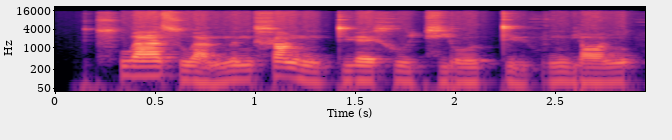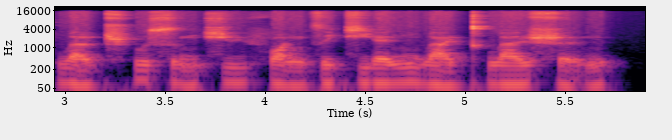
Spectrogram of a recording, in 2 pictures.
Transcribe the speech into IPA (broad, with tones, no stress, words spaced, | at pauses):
t͡sʰwä˥swä̰˨˩ n̪ə˧˥nxɑ˥˩ŋn̪u˩t̪ɥɛ˧˥ xu˧˥t͡ɕjo˧˥ʊ̯ t̪y̰˨˩fu˦n̪jɑ˧˥ŋ fwä̰˨˩ʈ͡ʂʰu˥sʊ̰˨˩ŋɕy˧˥ fɑ̰˨˩ŋsɹ̩˦ t͡ɕjɛ˧˥nmwa̰˨˩ɪ̯ kʰwa˧˥ɪ̯ʂə̰˨˩˦n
